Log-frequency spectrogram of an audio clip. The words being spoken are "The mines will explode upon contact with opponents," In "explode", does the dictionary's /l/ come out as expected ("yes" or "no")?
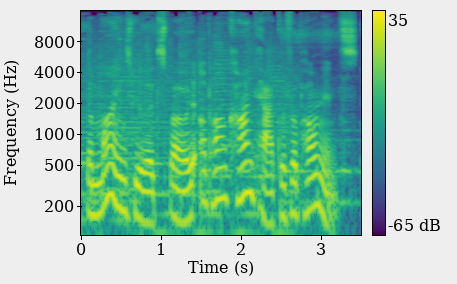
no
